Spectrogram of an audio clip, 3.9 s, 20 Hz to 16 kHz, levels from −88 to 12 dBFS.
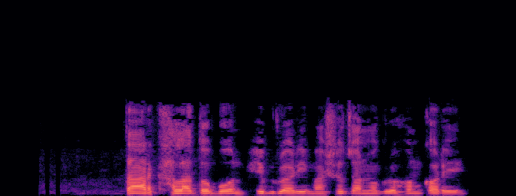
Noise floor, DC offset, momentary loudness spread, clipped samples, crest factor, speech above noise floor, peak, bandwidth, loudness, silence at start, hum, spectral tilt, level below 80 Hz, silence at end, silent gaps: -53 dBFS; under 0.1%; 6 LU; under 0.1%; 18 dB; 34 dB; -2 dBFS; 8 kHz; -19 LUFS; 0.95 s; none; -4 dB/octave; -64 dBFS; 0.4 s; none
